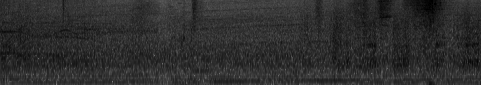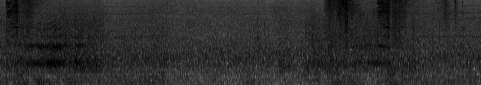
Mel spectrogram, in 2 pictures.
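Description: A sports car engine roars at high speed, with quick gear shifts.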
